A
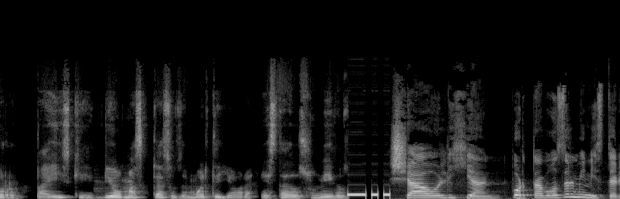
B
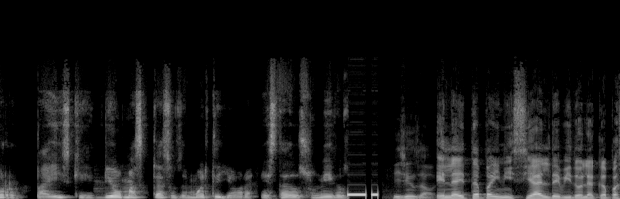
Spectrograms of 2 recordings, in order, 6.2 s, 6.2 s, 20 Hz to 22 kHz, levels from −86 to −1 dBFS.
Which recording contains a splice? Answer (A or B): B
